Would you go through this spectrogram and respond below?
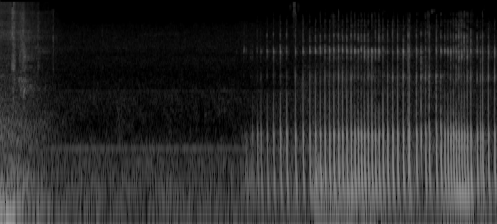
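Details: A French bulldog, a breed prone to snoring, snores while asleep. It starts softly, then swells into a loud, rattling rumble of fast, rough, purr-like pulses.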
